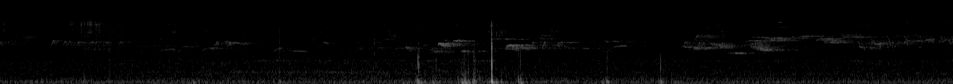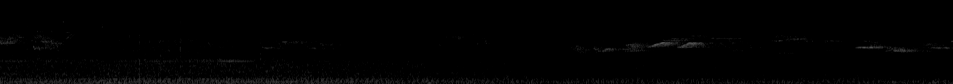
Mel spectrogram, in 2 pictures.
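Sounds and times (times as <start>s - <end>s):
faint outdoor background noise: 0.0s - 19.0s
wild birds chirping: 0.0s - 19.0s.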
